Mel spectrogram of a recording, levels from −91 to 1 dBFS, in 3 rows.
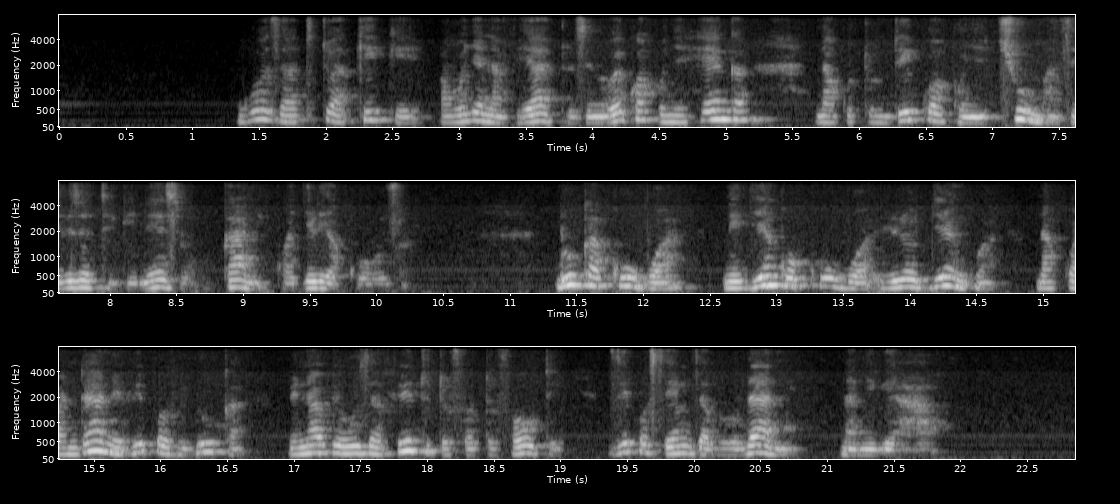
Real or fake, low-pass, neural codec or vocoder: fake; 7.2 kHz; vocoder, 24 kHz, 100 mel bands, Vocos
